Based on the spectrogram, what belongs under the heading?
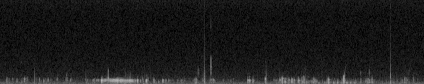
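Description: Low gurgling rumbles from the belly with a louder growl midway, ordinary stomach growling (borborygmi) from gas and fluid moving through the gut.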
